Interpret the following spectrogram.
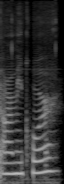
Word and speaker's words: Army Corps: and there oh was K I used to pronounce Army cor Army corpse wait it's not pronounced as Army corpse are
